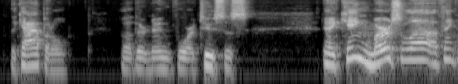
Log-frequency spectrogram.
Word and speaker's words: Hattusa: Or either Hattusis or Hattusa, usually Hattusis. That's how they say it, really.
